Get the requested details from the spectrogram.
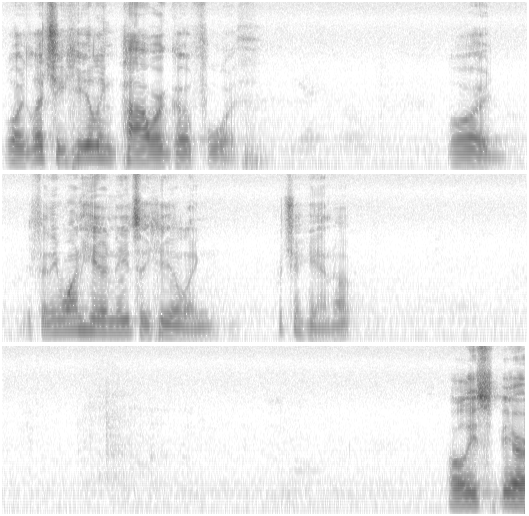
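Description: An elderly man speaks with animation into a microphone, pausing between phrases.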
